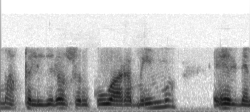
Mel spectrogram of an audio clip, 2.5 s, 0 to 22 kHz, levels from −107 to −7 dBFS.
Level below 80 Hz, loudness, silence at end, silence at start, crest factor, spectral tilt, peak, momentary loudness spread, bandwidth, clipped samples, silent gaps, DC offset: -68 dBFS; -24 LUFS; 0 s; 0 s; 16 dB; -9.5 dB/octave; -8 dBFS; 9 LU; 3.9 kHz; under 0.1%; none; under 0.1%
